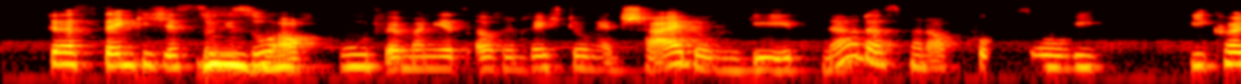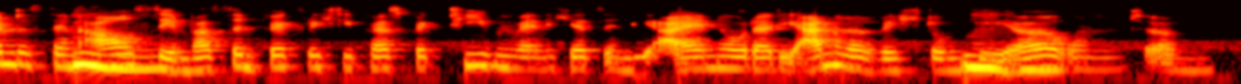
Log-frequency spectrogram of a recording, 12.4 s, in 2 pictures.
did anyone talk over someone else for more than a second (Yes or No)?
No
